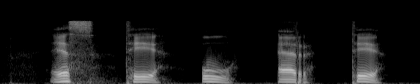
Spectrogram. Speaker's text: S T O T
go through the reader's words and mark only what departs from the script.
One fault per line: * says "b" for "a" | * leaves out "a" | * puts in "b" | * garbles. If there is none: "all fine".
* puts in "R"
